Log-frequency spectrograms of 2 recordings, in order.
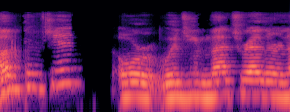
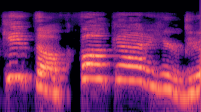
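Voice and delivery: high, loud retold yell of excitement; excited yell; 8 semitones higher, 4 dB louder than usual. Friend retelling seeing the rollover video, excited yell. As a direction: shout it out, thrilled, reliving it.

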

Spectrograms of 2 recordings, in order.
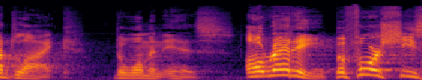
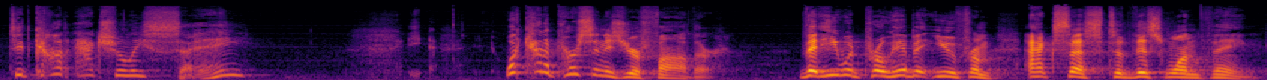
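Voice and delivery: sly serpent's questioning, rising in force; insinuating suspicion; 6 semitones higher than usual. Acted. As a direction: plant doubt, opening in a high hushed voice. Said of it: "between suspicion about God's character".

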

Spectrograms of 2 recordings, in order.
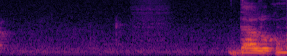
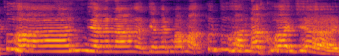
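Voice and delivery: high, loud hammed-up wail; the revived child begging God to take him instead, loud high wail; child's wailing plea; 14 semitones higher, 11 dB louder than usual. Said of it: "anaknya lihat mamanya".

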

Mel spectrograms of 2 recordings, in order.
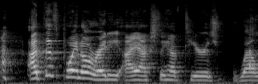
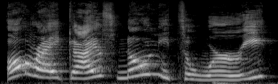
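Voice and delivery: high, loud, slow call to a crowd; mock reassuring announcement; 6 semitones higher, 5 dB louder, slower than usual. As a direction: announce it with forced cheer to everyone. Retold announcement to the angry crowd.

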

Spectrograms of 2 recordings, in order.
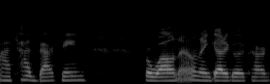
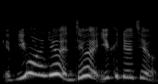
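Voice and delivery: loud, high pep talk; fired-up; 9 semitones higher, 10 dB louder, faster than usual. Real, not acted. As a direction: hype them up to do it. Fired-up encouragement.

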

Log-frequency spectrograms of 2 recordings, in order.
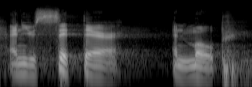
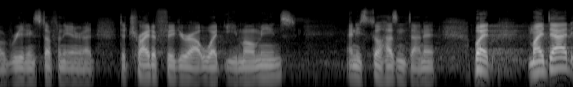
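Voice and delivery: ordinary delivery

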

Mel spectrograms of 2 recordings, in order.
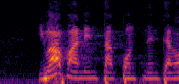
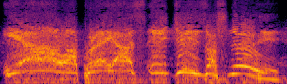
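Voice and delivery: high, loud, urgent prayer shouts; full-force prayer preaching; 8 semitones higher, 7 dB louder, slower than usual. Real, not acted. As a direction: drive the congregation into fervent prayer at full voice.

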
